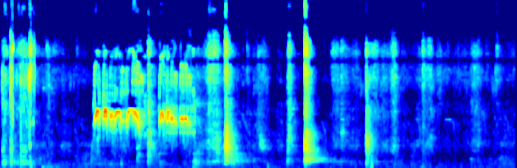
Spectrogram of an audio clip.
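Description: A small bird chirping: two quick runs of rapid, high chirps, with a couple of sharp knocks a little later.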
